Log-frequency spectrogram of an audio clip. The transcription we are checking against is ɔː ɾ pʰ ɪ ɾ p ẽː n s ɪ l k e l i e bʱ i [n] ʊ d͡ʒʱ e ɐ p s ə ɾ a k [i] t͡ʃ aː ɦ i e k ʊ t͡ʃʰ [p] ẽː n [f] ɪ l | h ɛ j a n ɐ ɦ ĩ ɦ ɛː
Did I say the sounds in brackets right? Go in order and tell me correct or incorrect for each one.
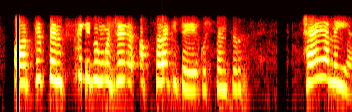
incorrect, correct, correct, incorrect

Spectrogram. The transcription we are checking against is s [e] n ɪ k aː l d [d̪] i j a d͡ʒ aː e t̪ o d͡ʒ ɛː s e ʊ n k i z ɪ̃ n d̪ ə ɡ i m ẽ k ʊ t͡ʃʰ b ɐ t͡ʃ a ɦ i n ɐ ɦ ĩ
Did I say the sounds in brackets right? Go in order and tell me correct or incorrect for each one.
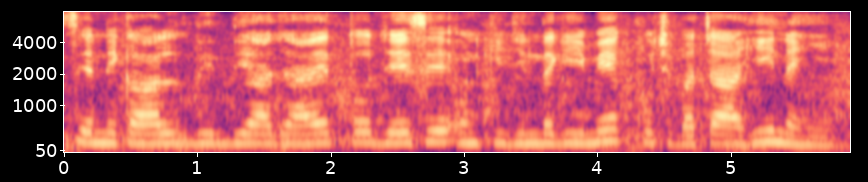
correct, correct

